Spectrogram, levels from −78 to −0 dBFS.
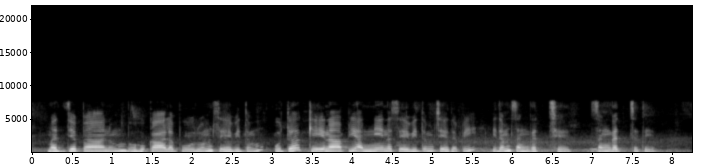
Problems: constant background noise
